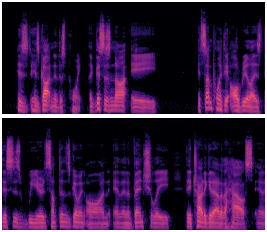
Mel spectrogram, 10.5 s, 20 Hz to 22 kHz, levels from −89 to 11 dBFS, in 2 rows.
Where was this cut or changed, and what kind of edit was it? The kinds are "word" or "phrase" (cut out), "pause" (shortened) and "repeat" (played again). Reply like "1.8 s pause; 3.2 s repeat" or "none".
none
